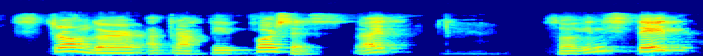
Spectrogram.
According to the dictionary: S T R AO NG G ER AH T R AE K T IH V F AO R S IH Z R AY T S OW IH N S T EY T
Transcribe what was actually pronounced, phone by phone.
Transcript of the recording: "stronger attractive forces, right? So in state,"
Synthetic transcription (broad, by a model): S T R AO NG G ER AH T R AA K T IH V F AO R S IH S R AY T S OW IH N S T EY T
